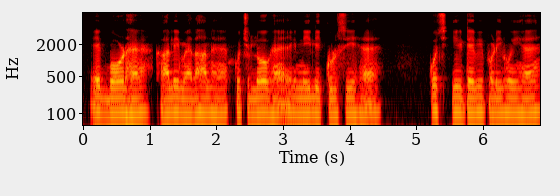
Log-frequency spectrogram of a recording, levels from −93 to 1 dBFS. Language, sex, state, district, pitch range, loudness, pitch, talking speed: Hindi, male, Uttar Pradesh, Muzaffarnagar, 100-105 Hz, -39 LUFS, 100 Hz, 165 wpm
